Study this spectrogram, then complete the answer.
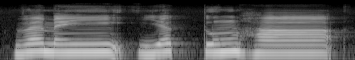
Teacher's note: موٹے والا ہا ہے، حلق کے آخر سے یا سینے کے بیچ سے ادا کرتے ہیں۔ الف سے پہلے زبر ہے الف مدہ۔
